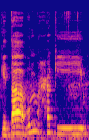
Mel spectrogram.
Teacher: یہ تنوین کے بعد حروف حلقی ہے حا تو اس کو اظہار کریں گے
